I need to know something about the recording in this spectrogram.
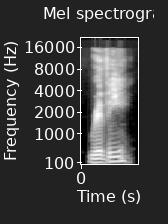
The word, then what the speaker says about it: Rivian: Uh how am I supposed to pronounce it? Rivian.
